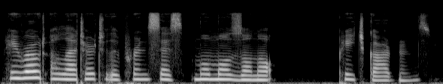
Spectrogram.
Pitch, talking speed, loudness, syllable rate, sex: 230 Hz, 150 wpm, -17 LUFS, 4.9 syllables/s, female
